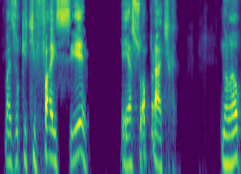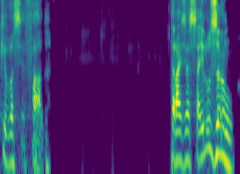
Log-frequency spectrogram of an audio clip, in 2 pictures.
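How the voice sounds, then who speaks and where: A man's voice: fairly high pitch, normal speed, gravelly, long pauses. A man with a Brazilian accent preaching a sermon to his congregation, asking rhetorical questions and acting out the voices he quotes.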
